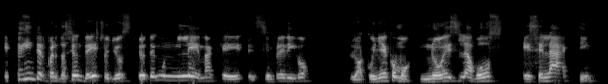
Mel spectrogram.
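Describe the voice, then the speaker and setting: A Venezuelan-accented voice-over artist talks animatedly in a casual interview, his voice gravelly and slightly rough at a fairly quick pace, recorded dry. When quoting people, he acts out their voices with big jumps in pitch.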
